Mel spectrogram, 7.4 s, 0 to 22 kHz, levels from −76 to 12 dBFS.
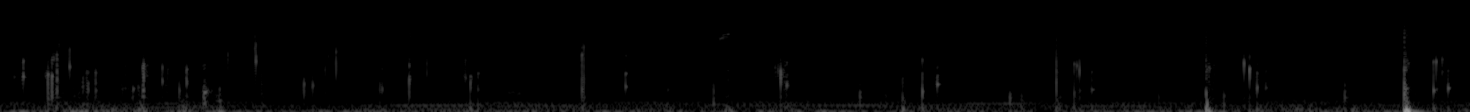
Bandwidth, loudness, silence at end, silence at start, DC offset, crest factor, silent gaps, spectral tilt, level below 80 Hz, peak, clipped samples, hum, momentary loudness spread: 16 kHz; -56 LUFS; 0 s; 0 s; under 0.1%; 28 dB; none; -4.5 dB/octave; -52 dBFS; -22 dBFS; under 0.1%; none; 14 LU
